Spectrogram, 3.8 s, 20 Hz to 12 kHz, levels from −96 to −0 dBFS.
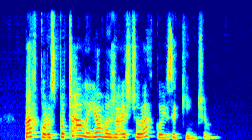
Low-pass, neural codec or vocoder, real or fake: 10.8 kHz; vocoder, 44.1 kHz, 128 mel bands, Pupu-Vocoder; fake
